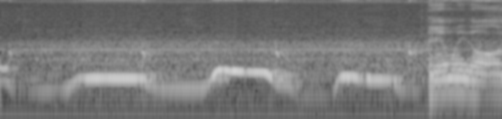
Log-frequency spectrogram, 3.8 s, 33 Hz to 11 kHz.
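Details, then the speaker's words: Yaesu FT-101ZD transceiver in TUNE mode on WWV at 10 MHz: whistling heterodyne tone slides in pitch as the dial moves off frequency, dropping to zero beat when exactly on frequency. "so what we're doing is that we're using the tune button here to generate a tone which is plus or minus when we hear that tone it's it's setting and when it goes to zero beep which is right there then you have it exactly on freque"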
